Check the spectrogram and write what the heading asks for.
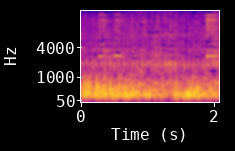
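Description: A small engine running steadily, with a fast, even rattle.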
